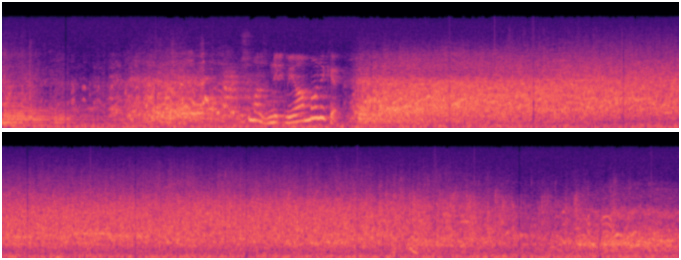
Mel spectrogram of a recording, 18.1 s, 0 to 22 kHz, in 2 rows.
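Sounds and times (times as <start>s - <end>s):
audience laughing: 0.4s - 3.3s, 4.6s - 8.4s, 12.8s - 18.0s
audience applauding: 4.9s - 18.0s.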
